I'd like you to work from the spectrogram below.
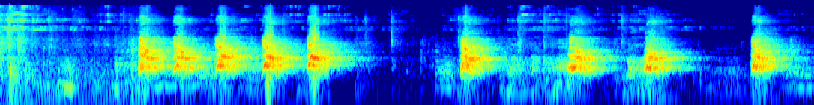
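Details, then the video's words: A Blue Pit Bully puppy playfully 'dominating' an adult Staffordshire Pitbull Terrier; sharp, loud barks come in two bursts of about four, roughly two per second, with short silent gaps between them. "GORGEOUS Blue Pit Bully Puppy "Dominating" Adult Staffordshire Pitbull Terrier"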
